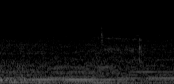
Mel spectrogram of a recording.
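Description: Steady rain in the video game WolfQuest, a soft, even hiss of falling drops under a low hum, faint and continuous with no voices.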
